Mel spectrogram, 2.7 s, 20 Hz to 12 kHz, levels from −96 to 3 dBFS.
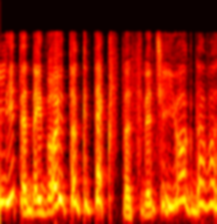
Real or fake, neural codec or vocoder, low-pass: real; none; 7.2 kHz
